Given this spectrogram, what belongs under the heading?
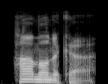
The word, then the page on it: harmonica: British English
